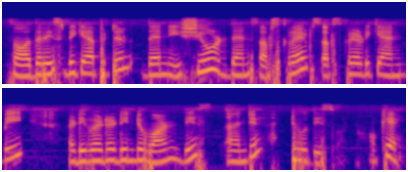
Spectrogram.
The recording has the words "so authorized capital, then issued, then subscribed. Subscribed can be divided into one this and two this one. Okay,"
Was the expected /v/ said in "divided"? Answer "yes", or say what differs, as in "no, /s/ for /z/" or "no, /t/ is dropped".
yes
